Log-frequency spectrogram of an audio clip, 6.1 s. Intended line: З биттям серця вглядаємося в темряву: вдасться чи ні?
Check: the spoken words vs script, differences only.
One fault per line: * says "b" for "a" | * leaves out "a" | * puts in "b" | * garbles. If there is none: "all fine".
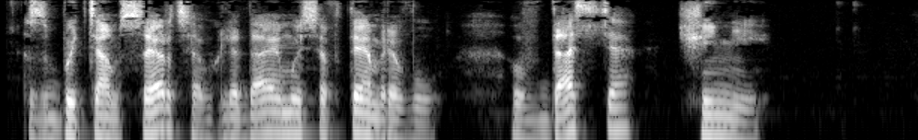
all fine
